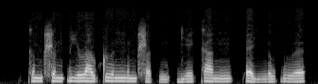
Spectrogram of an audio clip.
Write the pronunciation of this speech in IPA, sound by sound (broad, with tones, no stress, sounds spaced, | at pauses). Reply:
k ə˧˥ m ʂ ə˧˥ m ɓ i˨˩˦ ɹ a˧˥ w ʈ u˧ ə̯ ŋ ə˧ m ʂ a˨˩ t̚ m ə˨˩ k̚ j e˧˥ k a˧ n ŋ ə˦˥ k̚ ʔ ɛ˨˩˨ j ŋ ə˧˥ w ɓ u˧˥ ə̯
